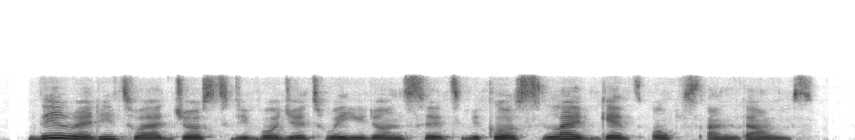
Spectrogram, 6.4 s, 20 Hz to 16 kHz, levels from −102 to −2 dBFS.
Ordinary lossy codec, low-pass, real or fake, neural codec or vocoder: none; 7.2 kHz; fake; codec, 16 kHz, 4.8 kbps, FACodec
